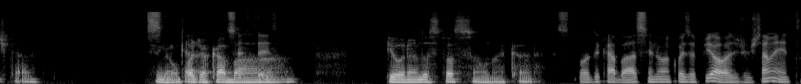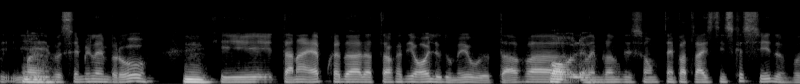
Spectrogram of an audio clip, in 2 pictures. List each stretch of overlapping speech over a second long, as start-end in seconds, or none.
1.4-2.9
